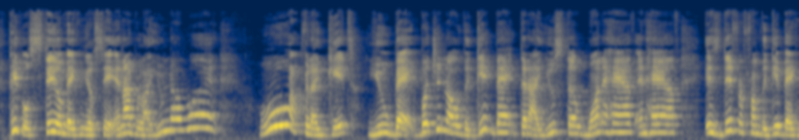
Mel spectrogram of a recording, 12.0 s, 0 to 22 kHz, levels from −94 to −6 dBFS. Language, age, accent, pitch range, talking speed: English, 30-49, American, 185-250 Hz, 205 wpm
